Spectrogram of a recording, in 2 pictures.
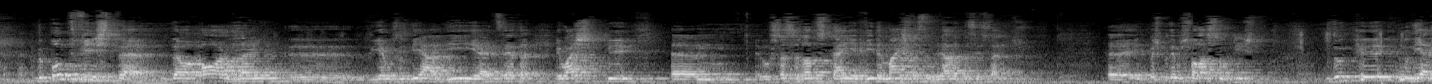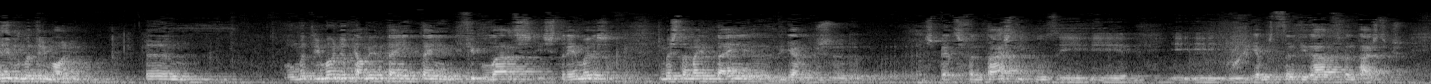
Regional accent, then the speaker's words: Trás-os-Montes, Portugal; Eu vivo, como disse, eu sou transmontano.

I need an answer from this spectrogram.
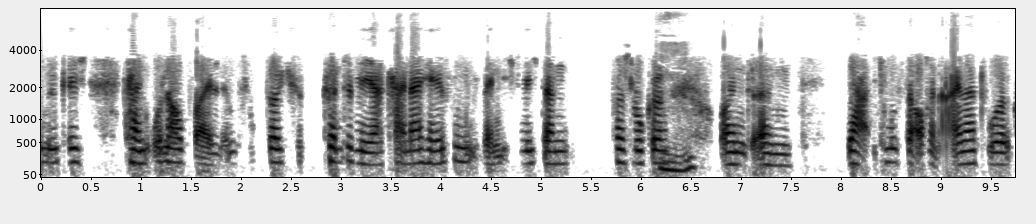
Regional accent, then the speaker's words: Turkey; Ich bin Türkin und ist ein richtiger Name.

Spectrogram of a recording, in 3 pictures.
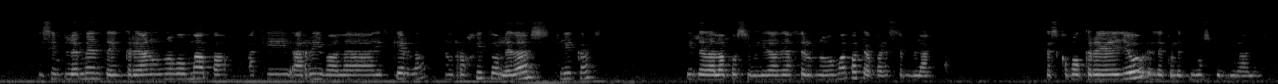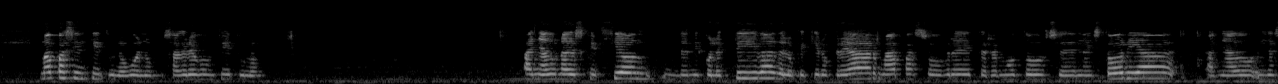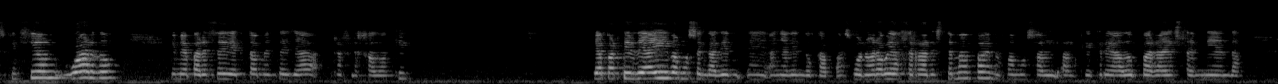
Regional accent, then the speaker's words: Galicia, Spain; first language Galician; Spanish is a second language; perdón que lo tengo en lengua gallega porque es la lengua, mi lengua madre

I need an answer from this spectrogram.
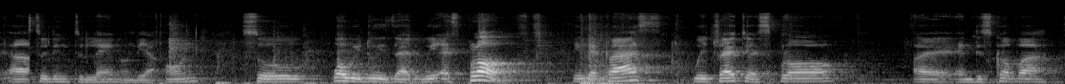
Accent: Ghana; born there; I was born in Ghana. I was born in Ghana in West Africa

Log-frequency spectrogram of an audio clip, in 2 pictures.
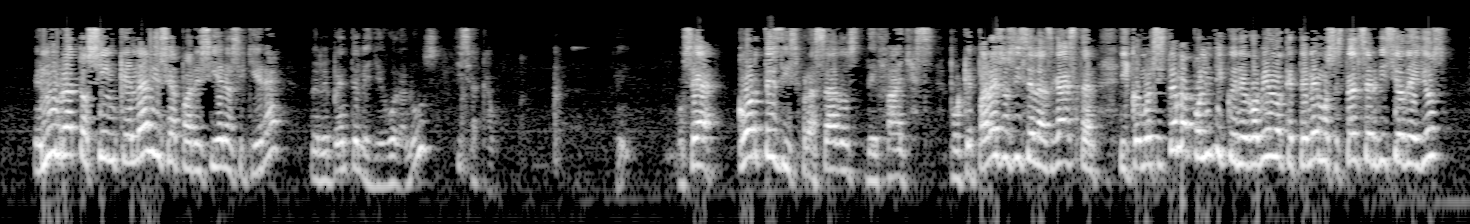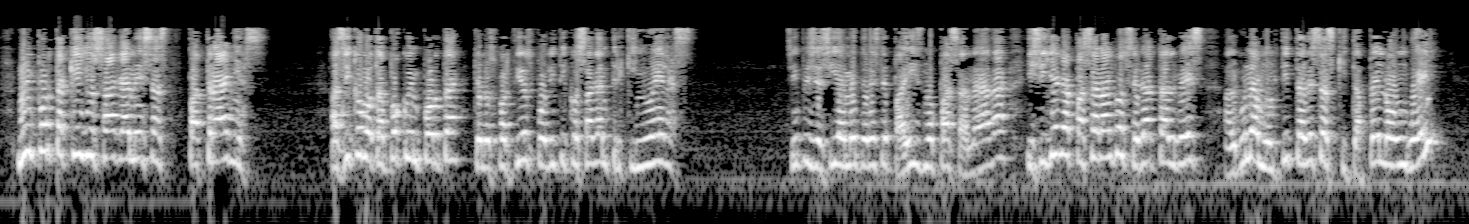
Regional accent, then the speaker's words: Argentina; now in Mexico; Pánico a las privatizaciones tengo, soy de Argentina y ya hemos pasado por esto.

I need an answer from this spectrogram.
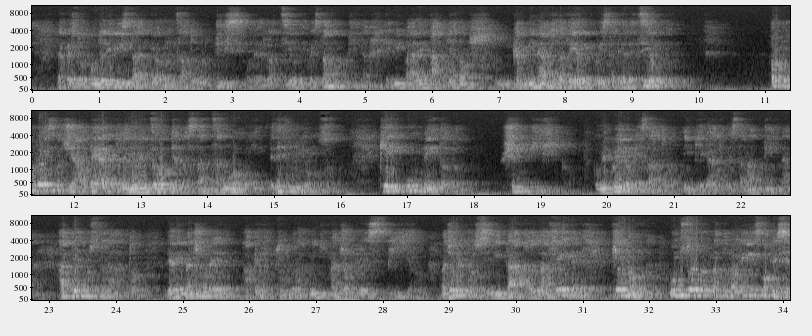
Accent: Savona, Liguria, Italy; now in Trento, Italy; vengo da Savona, ma sono insegnante qui all'Istituto di Trento, quindi sono trentino in questo.

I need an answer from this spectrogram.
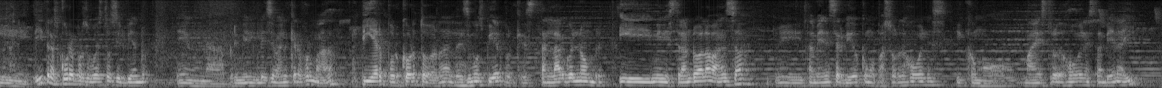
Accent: San Pedro Sula, Cortés, Honduras; born there; Nací en San Pedro Sula. Vengo de una familia con un trasfondo bastante religioso, voy a decir.

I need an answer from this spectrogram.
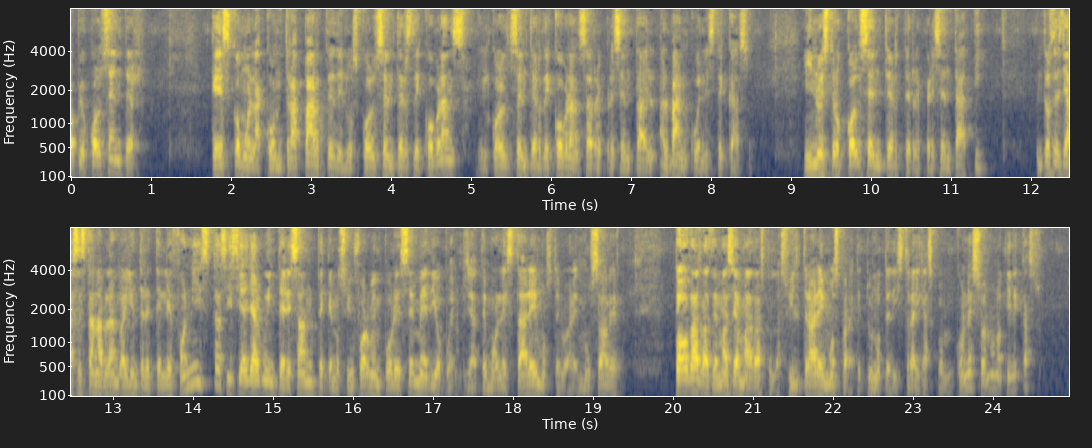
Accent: Mexico; Esto nos va a fortalecer como pueblo, como mexicanos, nos va a hacer más fuertes.

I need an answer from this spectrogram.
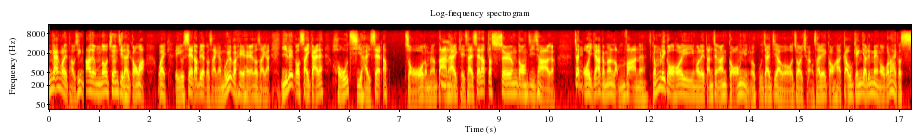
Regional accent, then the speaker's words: China; 我哋中国人真系好伟大嘅，一个嬲字

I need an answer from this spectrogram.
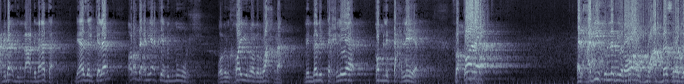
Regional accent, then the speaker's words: Palestine; بئر سبع عندنا في فلسطين.

